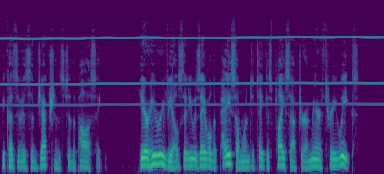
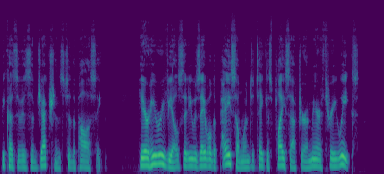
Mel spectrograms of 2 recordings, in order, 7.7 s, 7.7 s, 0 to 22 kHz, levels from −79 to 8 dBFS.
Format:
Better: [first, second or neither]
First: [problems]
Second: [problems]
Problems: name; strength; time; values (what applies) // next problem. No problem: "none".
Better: second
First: high-pitched whine; loud; throughout; 10 kHz, 5 dB below the speech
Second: none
